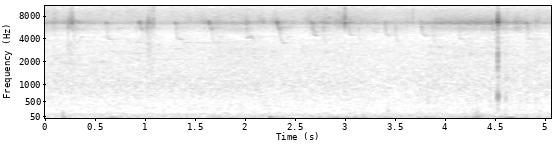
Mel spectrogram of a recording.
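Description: Birds calling in woodland: a run of short, high, falling notes, about three a second, over a steady high-pitched hiss, with soft low thumps of walking underneath.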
